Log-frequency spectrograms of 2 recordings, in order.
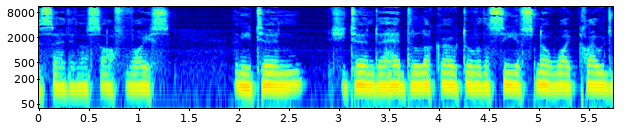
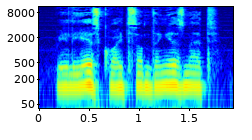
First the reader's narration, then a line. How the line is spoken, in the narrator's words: Seven said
